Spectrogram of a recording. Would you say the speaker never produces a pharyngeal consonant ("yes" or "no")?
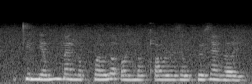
yes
